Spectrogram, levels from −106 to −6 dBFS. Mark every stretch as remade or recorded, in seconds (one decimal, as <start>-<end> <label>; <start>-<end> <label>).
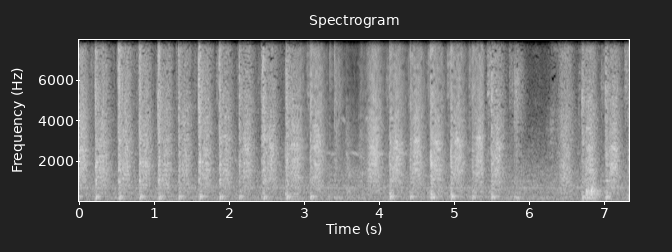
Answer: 0.0-2.9 recorded; 2.9-5.4 remade; 5.4-7.3 recorded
